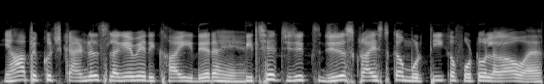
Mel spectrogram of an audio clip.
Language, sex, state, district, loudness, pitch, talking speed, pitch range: Hindi, male, Jharkhand, Ranchi, -13 LUFS, 175 Hz, 230 wpm, 160-195 Hz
